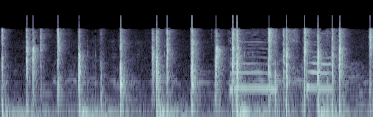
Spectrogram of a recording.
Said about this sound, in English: Now they deserve slow clap. Yes, they do.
